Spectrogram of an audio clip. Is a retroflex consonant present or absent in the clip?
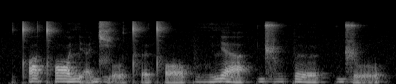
present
